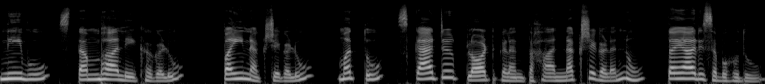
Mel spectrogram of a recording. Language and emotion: Kannada, neutral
